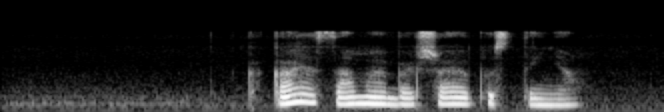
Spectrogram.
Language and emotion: Russian, neutral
